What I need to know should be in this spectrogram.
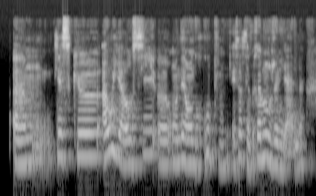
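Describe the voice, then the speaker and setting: With a slight Belgian accent, a woman talks at a moderate pace in a dark, mellow tone at medium pitch. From Belgium. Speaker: coaching client sharing testimony. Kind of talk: testimony interview. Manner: hesitant, many fillers.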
